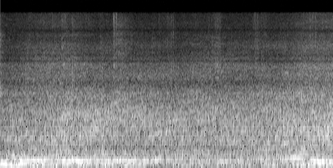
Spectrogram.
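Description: Engine of a motor vehicle running out of sight, with a steady low drone over road noise; the drone rises a little in pitch near the end.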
